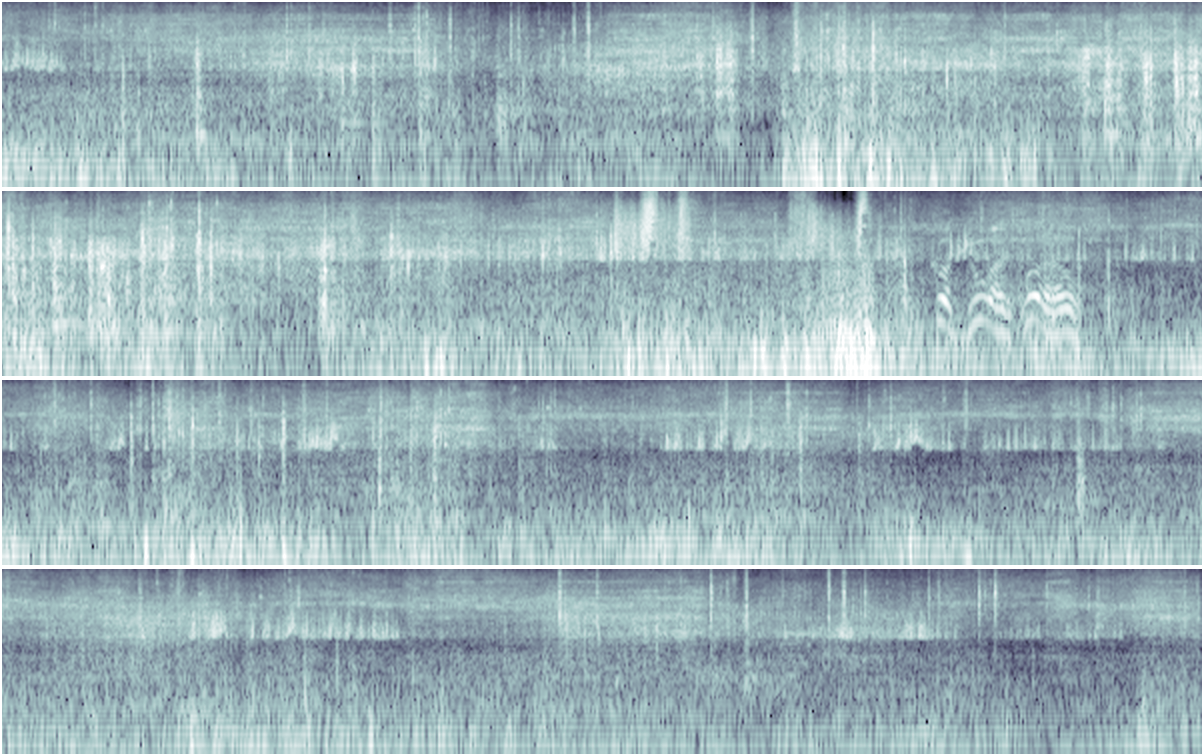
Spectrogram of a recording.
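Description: Wind rushes past a moving rider.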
